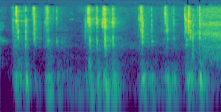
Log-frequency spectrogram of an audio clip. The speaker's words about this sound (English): Someone's typing very loudly.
